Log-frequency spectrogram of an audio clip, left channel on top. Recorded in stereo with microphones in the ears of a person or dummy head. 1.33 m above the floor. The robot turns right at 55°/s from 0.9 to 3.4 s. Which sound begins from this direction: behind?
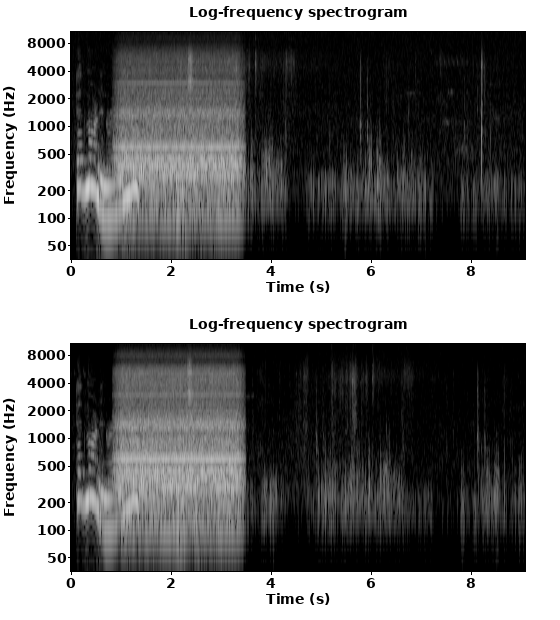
A man speaking, at 0.1 s.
